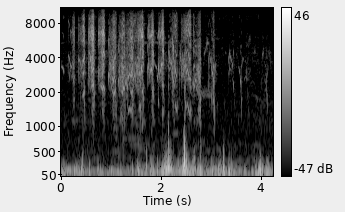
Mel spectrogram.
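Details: Black Drongo nestlings begging for food: a dense run of scratchy, rasping calls that stutter rapidly for nearly three seconds, then a few thinner, down-slurred notes, with low thumping background noise.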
